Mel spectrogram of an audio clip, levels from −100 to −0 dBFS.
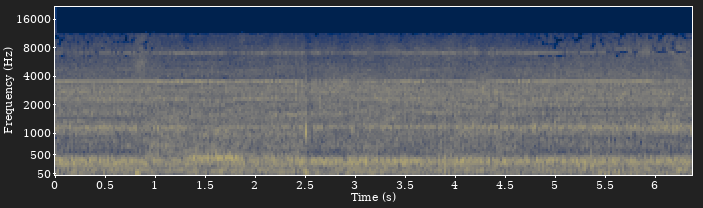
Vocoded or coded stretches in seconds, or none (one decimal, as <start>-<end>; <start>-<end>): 1.0-4.8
